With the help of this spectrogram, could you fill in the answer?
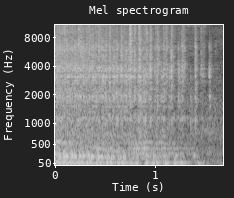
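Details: New MMS 380T mini skid steer, twin engine: steady low, even idle with no knocks or misses, settling quieter toward the end; healthy.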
